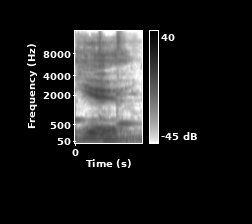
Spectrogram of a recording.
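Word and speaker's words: 湯: It means hot water, and it's pronounced you.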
